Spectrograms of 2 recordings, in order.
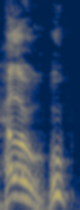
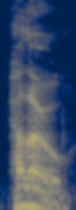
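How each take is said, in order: First: High, loud joyful whoop; delighted greeting. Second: Low, grumpy Scrooge greeting; feigned growl. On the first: Scrooge hails the turkey at his door, delighted. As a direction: call out with glee. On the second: Scrooge feigns his old self to Bob, growling. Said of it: "growled Scrooge in his accustomed voice". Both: A narrator's reading.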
